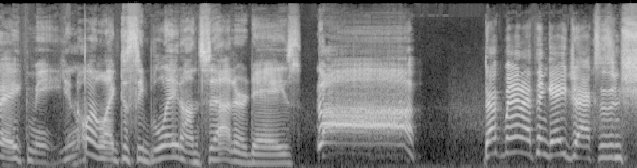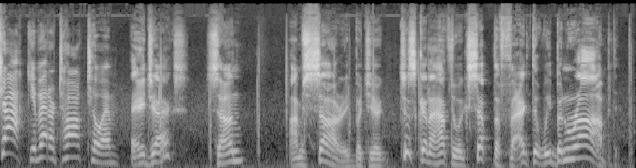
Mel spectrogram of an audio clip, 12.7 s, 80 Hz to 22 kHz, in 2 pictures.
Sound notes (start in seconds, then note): 3.1 screaming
